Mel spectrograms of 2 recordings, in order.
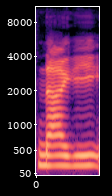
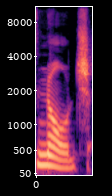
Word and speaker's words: Nagy: So all of us ignoramuses have been reading this as Nagy, and here you are to educate us. It is Nodge. Okay, thank you. Nodge is your Hungarian pronunciation, I think, although some Hungarians can call in and say how incredibly poor my Hungarian pronunciation is.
